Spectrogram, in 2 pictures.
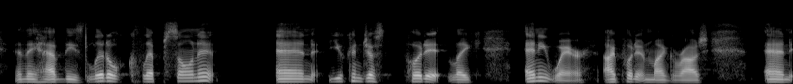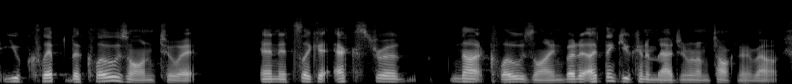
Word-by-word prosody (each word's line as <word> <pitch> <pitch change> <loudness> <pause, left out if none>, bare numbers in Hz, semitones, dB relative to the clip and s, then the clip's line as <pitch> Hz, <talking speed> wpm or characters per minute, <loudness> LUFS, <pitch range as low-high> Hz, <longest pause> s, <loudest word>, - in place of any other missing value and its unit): and 120 +1 -5
they 125 - +2
have 115 +1 +2
these 115 -5 -4
little 150 +2 +4
clips 135 +3 -3
on 150 +2 +1
it, 180 0 +1 0.6
and 130 -1 +3
you 140 +2 -4
can 160 +1 -4
just 145 -3 0 0.2
put 140 -1 +3
it, - - +5
like, 110 0 -2 0.4
anywhere- 145 - +1
I - - +5
put - - -2
it - - +2
in - - -4
my 105 -1 +2
garage- 100 -1 0 0.6
and 115 -1 +3
you 145 +2 -2
clip 150 +3 +2
the 130 -1 +1
clothes 155 0 +1
onto 100 -1 -2
it, - - +1 0.7
and 125 -1 +1
it's 120 +4 -4
like 140 -4 +1
a - - +3
extra- 135 -3 0 0.5
not 135 -1 +2
clothesline- 105 -4 -1
but 125 +3 +4
I 135 - +6
think 160 -2 -4
you 145 - 0
can 130 -1 -4
imagine 105 -1 -1
what 105 - -4
I'm 100 0 -8
talking 95 0 -3
about, 90 -1 -4
125 Hz, 175 wpm, -26 LUFS, 105-140 Hz, 0.7 s, I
